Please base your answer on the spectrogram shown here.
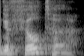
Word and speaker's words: gefilte: yeah all right man i felt gefilte man why are they saying gafilta it's just the way it's pronounced yeah yeah oh hold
